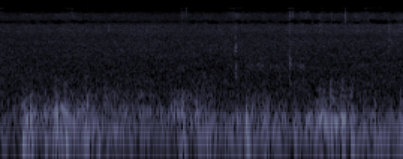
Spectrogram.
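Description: Thunder rumbling low, rolling on without a break.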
